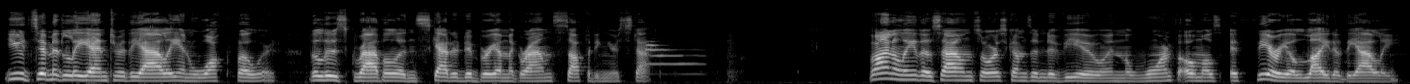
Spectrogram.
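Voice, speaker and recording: A woman reading a story game aloud in an expressive narration, acting out exclamations and asides playfully. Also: on the low side, moderate pace, smooth. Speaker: gamer reading a visual novel aloud on a playthrough. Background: music with plucked guitar.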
